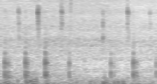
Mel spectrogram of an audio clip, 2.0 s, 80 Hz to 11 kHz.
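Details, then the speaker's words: Honda CD 70 motorcycle engine, opened, with the connecting rod struck by hand to check the crank: crisp light metallic clacks each time it is pushed down, showing free play at the big end; the big-end bearing is worn. "अगर ये आवाज आए तो इसका big जो है वो खत्म होता है ये आप आवाज भी सुन सकते हो"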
